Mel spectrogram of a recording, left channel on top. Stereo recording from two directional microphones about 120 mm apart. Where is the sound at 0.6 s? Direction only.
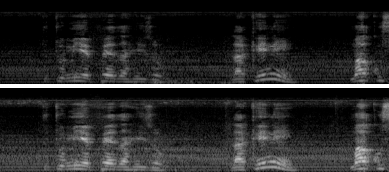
40° left (ahead or behind).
